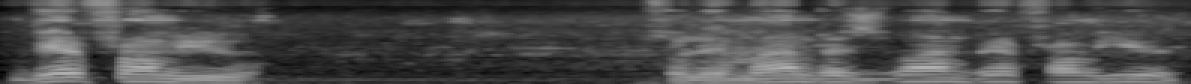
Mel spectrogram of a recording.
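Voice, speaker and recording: Slow-talking Pakistani man greeting viewers. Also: mid-range voice, fairly even intonation, mellow, slight background noise. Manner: halting simple English, greets viewers by name. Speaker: vlogger chatting with viewers. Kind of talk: casual live chat.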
